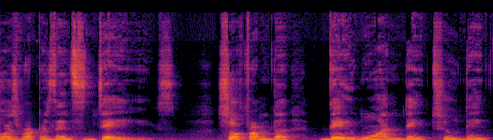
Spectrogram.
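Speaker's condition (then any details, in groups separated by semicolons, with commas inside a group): No condition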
